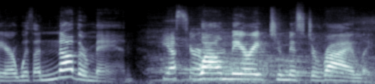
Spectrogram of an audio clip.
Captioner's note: audience exclaiming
